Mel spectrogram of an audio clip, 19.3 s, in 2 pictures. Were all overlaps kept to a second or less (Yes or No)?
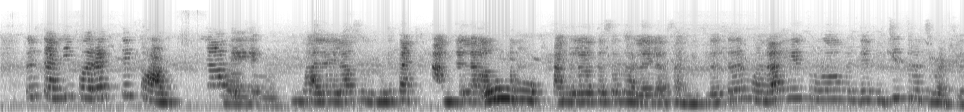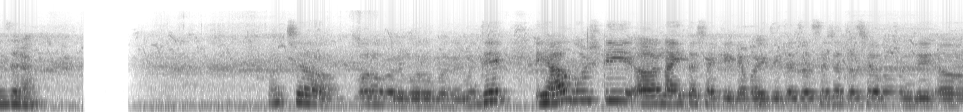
Yes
